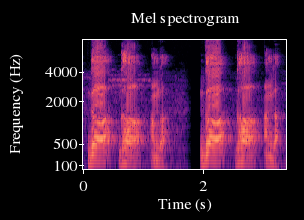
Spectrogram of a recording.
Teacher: गा घा और अंगा जब आप बोलते हैं तो आपके स्वर तंत्रियों में क और खा की अपेक्षा ज्यादा मूवमेंट होती है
